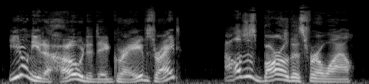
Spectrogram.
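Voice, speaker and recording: An actress playing a quirky, quick-witted young heroine in a video game, with a wry, cheeky manner. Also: female voice, low-pitched, huge pitch swings, fairly bright tone, husky, no room sound, exaggerated voice. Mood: wry, amused. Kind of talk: video game character acting.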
